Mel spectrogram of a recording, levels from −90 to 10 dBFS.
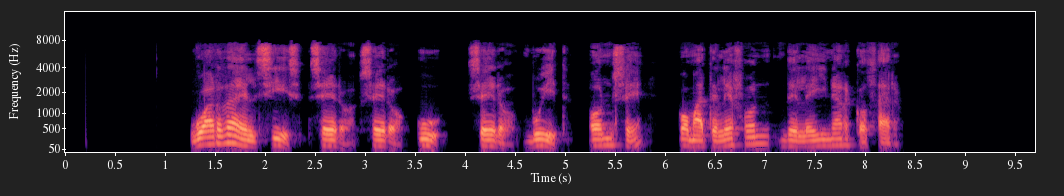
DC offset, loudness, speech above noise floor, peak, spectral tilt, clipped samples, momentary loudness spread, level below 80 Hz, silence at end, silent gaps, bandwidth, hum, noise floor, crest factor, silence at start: under 0.1%; -18 LUFS; over 73 dB; -2 dBFS; -4.5 dB/octave; under 0.1%; 10 LU; -58 dBFS; 1.4 s; 3.46-3.52 s, 3.84-4.02 s, 5.07-5.23 s, 5.96-6.13 s; 8 kHz; none; under -90 dBFS; 16 dB; 1.25 s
